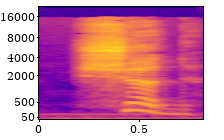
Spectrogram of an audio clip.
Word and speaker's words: should: Should, should. No pronuncien la L. Should.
